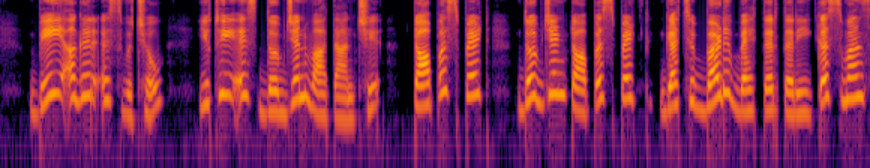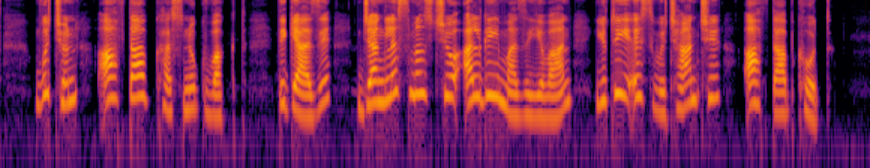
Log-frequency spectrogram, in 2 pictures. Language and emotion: Kashmiri, neutral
